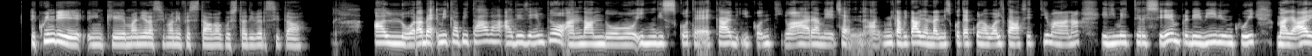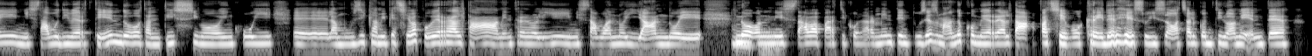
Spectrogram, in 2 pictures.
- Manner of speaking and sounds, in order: tapping; "cioè" said as "ceh"; other background noise; laughing while speaking: "facevo credere"
- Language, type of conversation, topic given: Italian, podcast, Cosa fai per proteggere la tua reputazione digitale?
